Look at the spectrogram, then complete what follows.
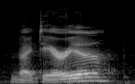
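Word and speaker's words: Cnidaria: Periphera, Nidaria, the sea is silent.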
